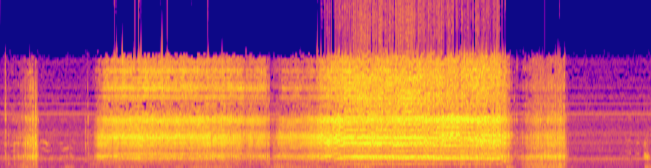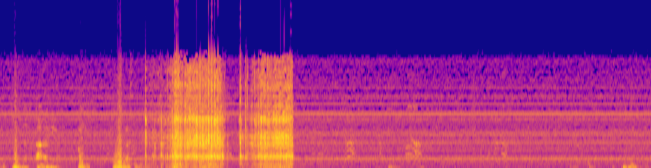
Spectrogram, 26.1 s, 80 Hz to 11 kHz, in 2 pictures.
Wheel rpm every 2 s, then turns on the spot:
10, 60, 50, 90, 100, 30, 0, 0, 20, 20, 0, 0, 0.
10-12 18-20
